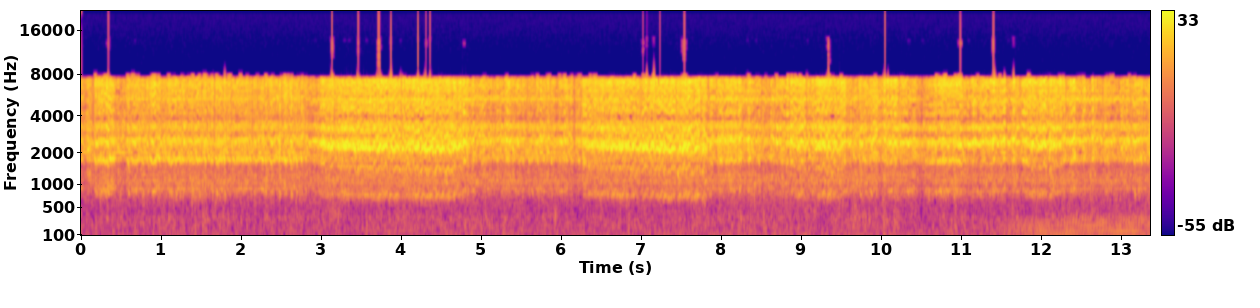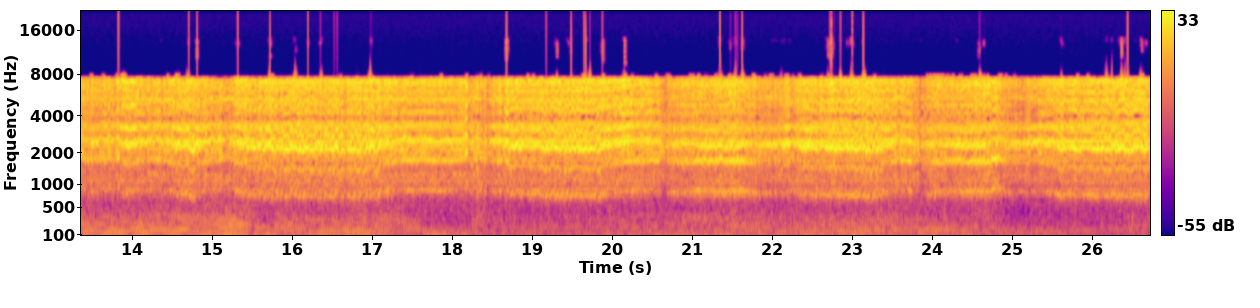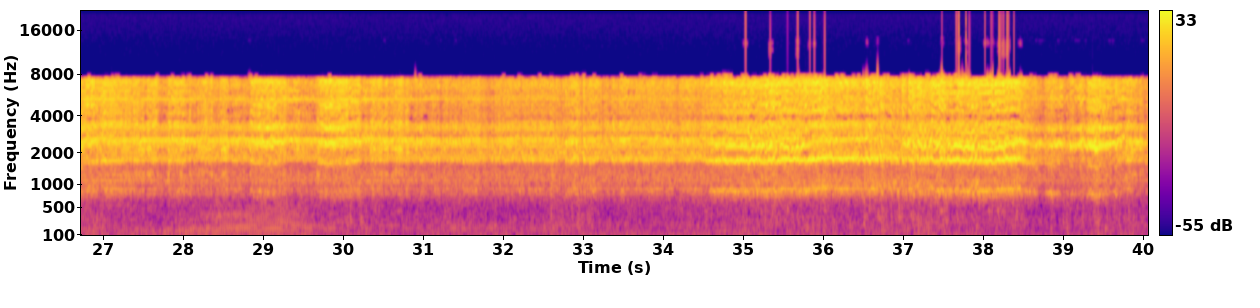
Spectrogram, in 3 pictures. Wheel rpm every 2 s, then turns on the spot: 230, 230, 220, 220, 220, 220, 220, 230, 220, 220, 220, 210, 220, 220, 230, 230, 230, 220, 220, 210.
none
